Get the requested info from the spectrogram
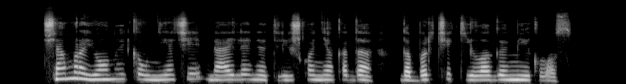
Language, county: Lithuanian, Klaipėda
